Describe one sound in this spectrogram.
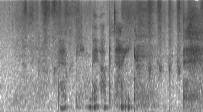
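A young woman rubs her hands together close to a microphone.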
